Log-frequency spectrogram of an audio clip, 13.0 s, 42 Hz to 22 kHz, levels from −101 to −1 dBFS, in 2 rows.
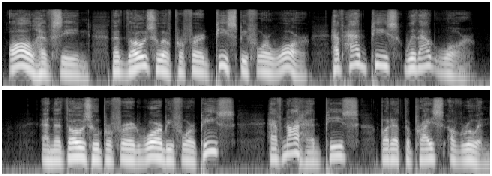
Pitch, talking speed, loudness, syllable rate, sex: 130 Hz, 155 wpm, -19 LUFS, 4.7 syllables/s, male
